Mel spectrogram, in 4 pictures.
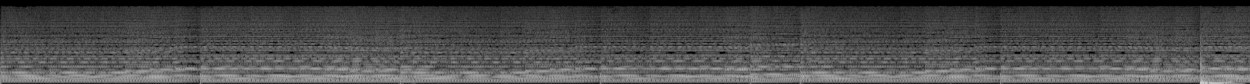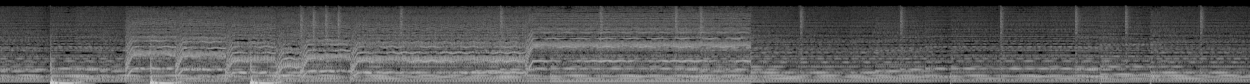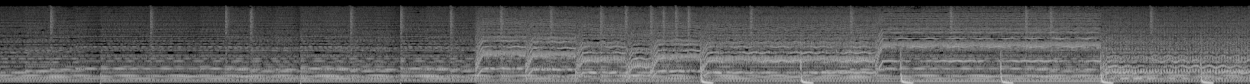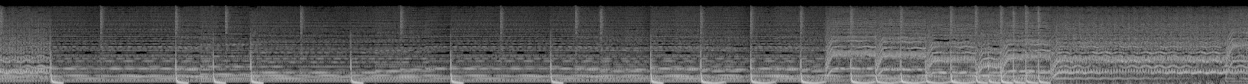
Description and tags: digital romance loop
"I tried to make a love song, and this came out instead." Created in LMMS. hi hat, kicker, cheap loop to repeat.
kicker, digital, dance, hip, hard, kick, beat, hop, drum, processed, bass, cool, loop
